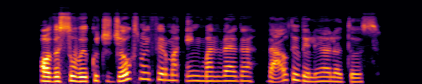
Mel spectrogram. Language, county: Lithuanian, Vilnius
